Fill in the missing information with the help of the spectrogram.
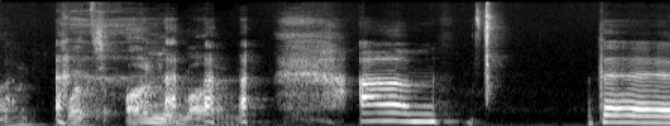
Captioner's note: laughing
